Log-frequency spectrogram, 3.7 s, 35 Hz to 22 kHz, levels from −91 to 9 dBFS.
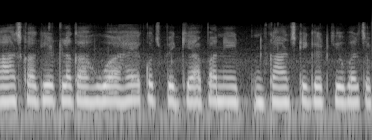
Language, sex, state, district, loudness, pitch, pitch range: Hindi, female, Chhattisgarh, Balrampur, -13 LUFS, 210 Hz, 205-215 Hz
